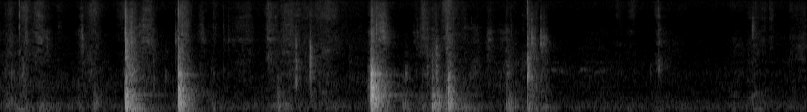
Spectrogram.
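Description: Craft pieces and a clear plastic globe handled on a hard tabletop: about half a dozen sharp taps and knocks between one and four seconds in, the loudest near the middle.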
